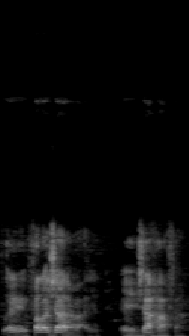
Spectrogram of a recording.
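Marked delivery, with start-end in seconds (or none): 1.8-2.5 jarrafa with a j sound; wrong soft g. Shown as a demonstration. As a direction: say jarrafa like j in janela. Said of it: "ninguém fala jarrafa". (g pronunciado como j, errado)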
